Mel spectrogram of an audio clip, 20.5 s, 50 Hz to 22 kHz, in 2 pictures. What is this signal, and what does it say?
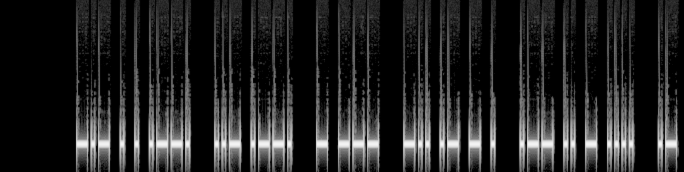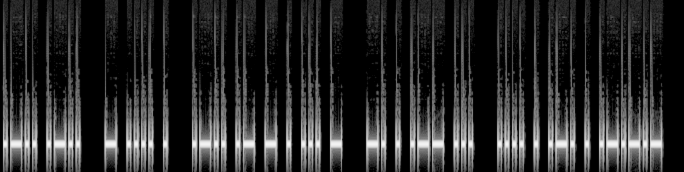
Morse code, heard as a keyed tone, about 22 wpm, 700 Hz. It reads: KEEP UP TO DATE WITH ALL THE LATEST NEWS HERE.
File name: Sentences with 9-Word Phrases - 22wpm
